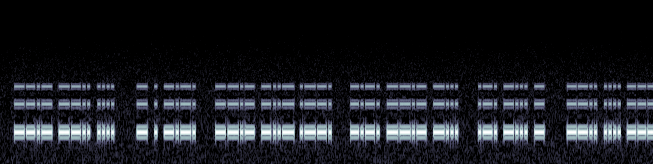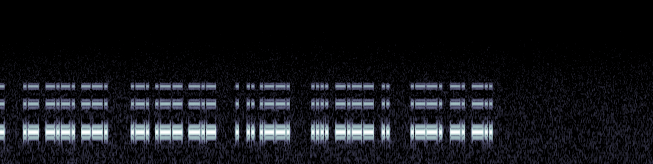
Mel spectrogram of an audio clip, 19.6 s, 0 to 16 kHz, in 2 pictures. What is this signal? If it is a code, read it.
Morse code, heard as a keyed tone, hand-sent with a bug key, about 35 wpm, 720 Hz. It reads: QZH TEC QXP CQB RBT ZHO ACG RWK EIP HYI PND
